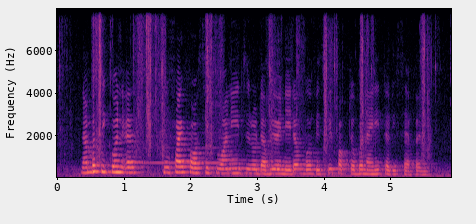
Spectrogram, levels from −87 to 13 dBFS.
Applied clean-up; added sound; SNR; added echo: none; Wind instrument, woodwind instrument + Scissors; 19 dB; none.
